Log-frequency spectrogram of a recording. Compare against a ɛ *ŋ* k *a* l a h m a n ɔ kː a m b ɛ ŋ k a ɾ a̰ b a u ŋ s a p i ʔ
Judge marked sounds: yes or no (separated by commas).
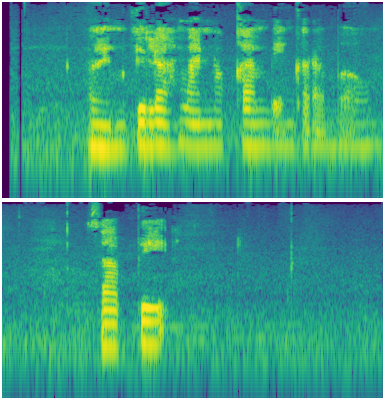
no, no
